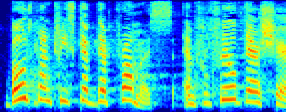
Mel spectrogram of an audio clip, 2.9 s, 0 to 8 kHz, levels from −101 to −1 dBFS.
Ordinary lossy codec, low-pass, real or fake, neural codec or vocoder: none; none; fake; codec, 16 kHz, 16 kbps, FreqCodec, larger model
